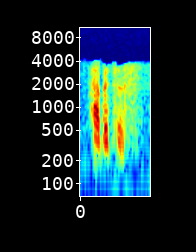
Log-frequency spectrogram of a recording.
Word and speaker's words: habitus: H-A-B-I-T-U-S. – Habitus.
